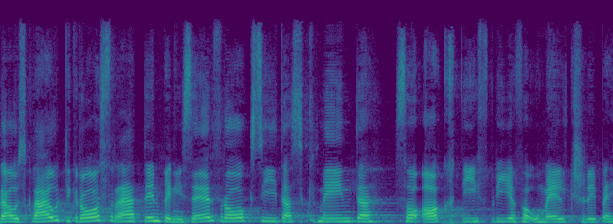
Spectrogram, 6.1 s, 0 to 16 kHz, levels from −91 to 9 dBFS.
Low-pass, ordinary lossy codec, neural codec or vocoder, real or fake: 14.4 kHz; MP3, 96 kbps; autoencoder, 48 kHz, 128 numbers a frame, DAC-VAE, trained on Japanese speech; fake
